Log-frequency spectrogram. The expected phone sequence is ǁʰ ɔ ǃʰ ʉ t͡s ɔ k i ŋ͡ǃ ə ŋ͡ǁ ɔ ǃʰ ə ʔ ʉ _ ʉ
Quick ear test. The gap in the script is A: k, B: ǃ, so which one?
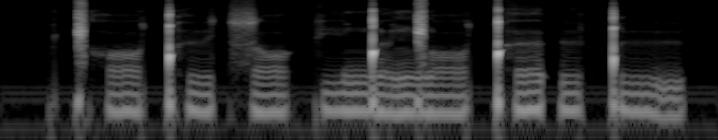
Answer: B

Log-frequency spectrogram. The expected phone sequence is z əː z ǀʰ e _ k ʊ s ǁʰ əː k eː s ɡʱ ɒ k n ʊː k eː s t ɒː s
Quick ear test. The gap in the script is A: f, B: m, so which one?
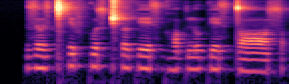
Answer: A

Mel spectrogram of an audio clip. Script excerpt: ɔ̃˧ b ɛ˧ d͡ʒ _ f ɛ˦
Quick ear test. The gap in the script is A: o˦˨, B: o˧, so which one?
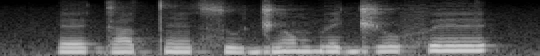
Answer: B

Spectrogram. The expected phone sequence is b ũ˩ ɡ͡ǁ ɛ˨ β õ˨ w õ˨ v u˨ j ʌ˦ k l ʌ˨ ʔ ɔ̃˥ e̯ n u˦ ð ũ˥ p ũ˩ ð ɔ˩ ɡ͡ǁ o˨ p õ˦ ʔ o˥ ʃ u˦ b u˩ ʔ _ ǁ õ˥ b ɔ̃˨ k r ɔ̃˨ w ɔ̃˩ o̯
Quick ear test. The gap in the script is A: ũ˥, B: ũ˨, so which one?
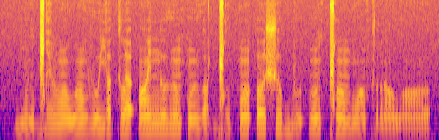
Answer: A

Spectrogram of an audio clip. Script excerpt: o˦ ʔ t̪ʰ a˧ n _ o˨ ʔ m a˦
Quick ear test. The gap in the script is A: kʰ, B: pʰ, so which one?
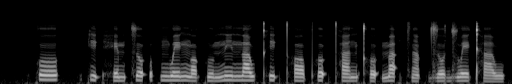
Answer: A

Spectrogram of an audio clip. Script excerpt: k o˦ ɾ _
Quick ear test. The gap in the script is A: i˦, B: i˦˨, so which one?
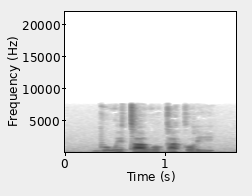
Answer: A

